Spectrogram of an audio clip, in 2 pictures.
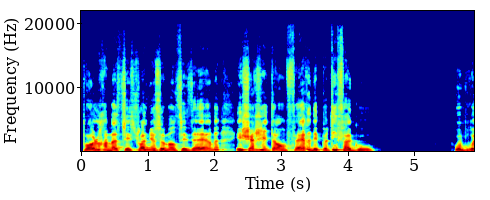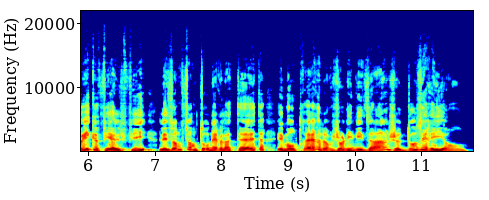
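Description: A woman narrating a children's story with expressive reading. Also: mid-range voice, a little slow. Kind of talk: scripted narration.

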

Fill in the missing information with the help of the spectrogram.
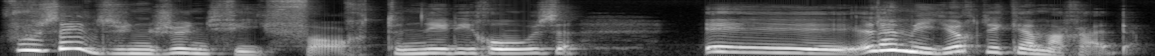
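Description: A woman's voice: medium pitch, animated, takes it slowly, warm tone. A woman voicing a tall bearded young man student who teases his friends. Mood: teasing.

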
